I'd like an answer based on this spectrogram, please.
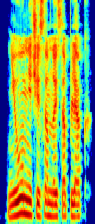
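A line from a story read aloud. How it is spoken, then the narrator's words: Barking. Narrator (Russian): рявкнул он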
